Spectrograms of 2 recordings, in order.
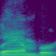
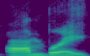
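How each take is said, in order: First: It is said like the English word amber. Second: It is said like the Spanish word hambre. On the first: It is said the way the voice assistant says it. The speaker calls it wrong. "I just prefer to say Amber because that's how she says it" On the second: It is said as the original Spanish word. The speaker calls it right. "It's actually Ombre is the correct way"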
